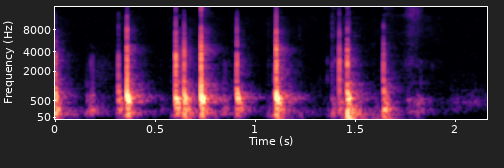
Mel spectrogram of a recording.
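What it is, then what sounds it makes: Rubber spiky massage ball. Fingertips tap and scratch the spikes of a hollow, purple and pink soft rubber spiky massage ball held in both hands. The result is a quick series of soft, dull, hollow taps with a faint midrange resonance around 560 Hz, each dying away almost at once, with brief scratchy friction between them.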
